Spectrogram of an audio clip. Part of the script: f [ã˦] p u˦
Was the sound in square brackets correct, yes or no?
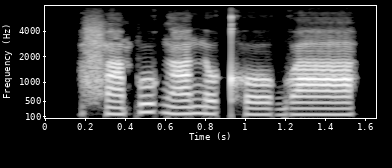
no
